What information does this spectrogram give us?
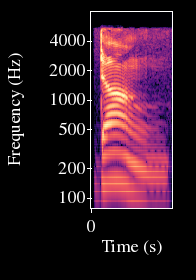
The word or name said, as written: dung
